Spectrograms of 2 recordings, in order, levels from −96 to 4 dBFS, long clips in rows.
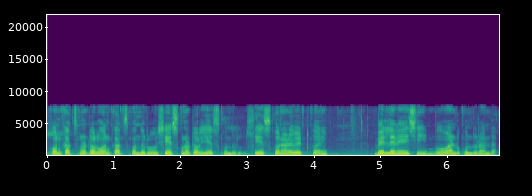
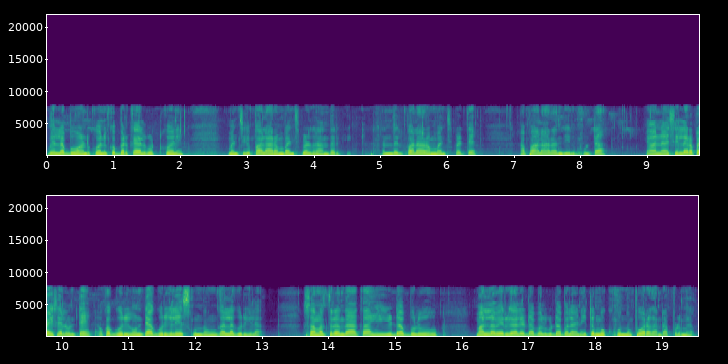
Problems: background sounds at intervals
